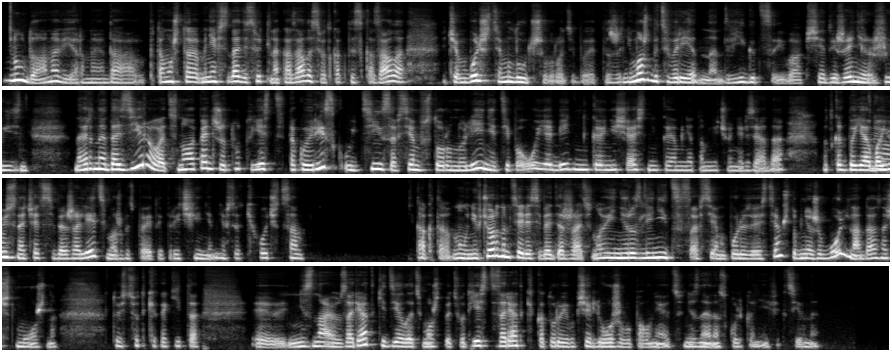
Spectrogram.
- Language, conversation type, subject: Russian, advice, Как внезапная болезнь или травма повлияла на ваши возможности?
- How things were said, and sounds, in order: tapping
